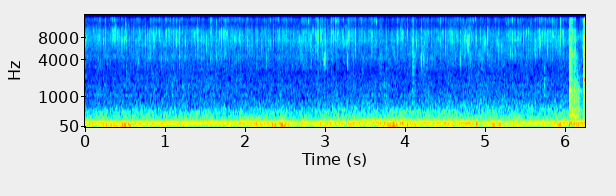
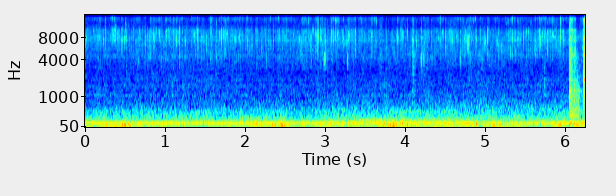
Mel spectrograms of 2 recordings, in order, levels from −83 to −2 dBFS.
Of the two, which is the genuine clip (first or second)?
first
